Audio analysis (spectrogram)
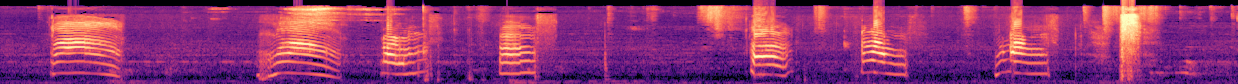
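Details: Kittens at play meow repeatedly, with eight clear arched harmonic mews, some longer and some short and clipped, separated by quiet gaps, plus a brief sharp noise near the end.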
